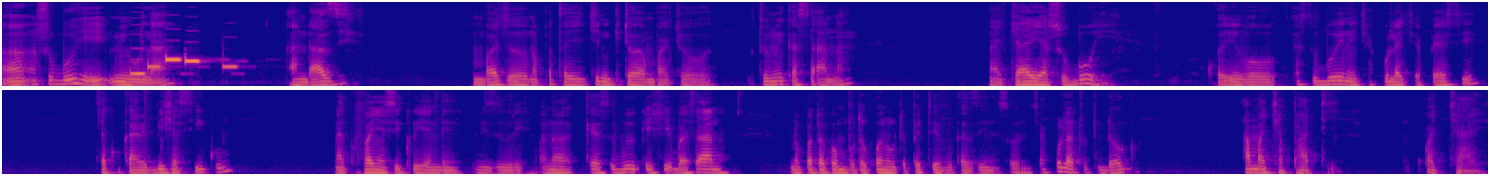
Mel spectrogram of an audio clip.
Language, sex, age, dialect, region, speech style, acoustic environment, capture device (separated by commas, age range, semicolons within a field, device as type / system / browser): Swahili, male, 18-24, Kenya - Nairobi Sheng-influenced, Kenya, happy, people talking, mobile / Linux / Chrome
